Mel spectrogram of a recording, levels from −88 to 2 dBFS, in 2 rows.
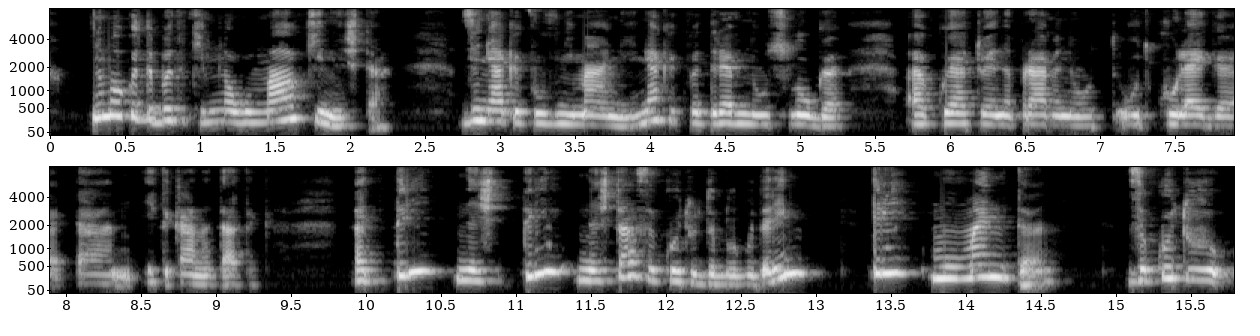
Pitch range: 180-285 Hz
